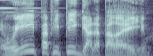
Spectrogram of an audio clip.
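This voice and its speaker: Creaky, jolly old grandpa pig. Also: male voice, medium pitch, very animated, unhurried, heavy background noise. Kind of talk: children's cartoon dubbing.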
